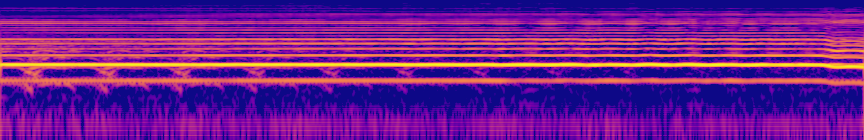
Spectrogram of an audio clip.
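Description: A male naat reciter holds one long, high sung note into a microphone, loud and steady in pitch.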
